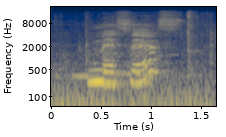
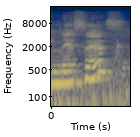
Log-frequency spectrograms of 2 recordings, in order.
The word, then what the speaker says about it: Mrs.: Mrs. Say it for me. Say Mrs.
